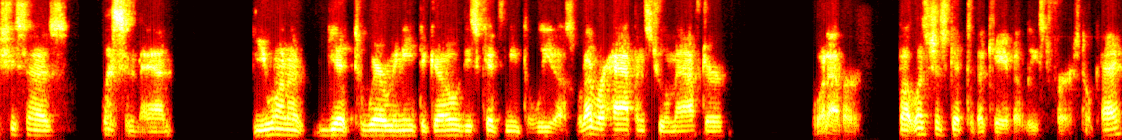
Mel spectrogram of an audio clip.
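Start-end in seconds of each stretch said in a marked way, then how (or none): 1.0-11.2 hushed whispering voice. Voicing a character who quietly urges a companion to follow the kids: whispering. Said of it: "she just kinda whispers".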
